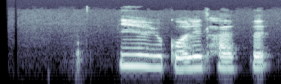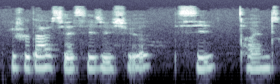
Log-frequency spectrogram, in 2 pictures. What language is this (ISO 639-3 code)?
zho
